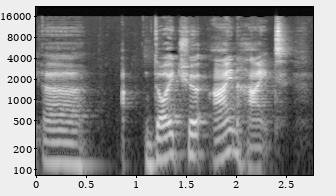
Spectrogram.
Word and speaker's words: Deutsche Einheit: But anyway, to my German viewers, I think there are a few out there, happy Deutsche Einheit. That's how they say it in Germany.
